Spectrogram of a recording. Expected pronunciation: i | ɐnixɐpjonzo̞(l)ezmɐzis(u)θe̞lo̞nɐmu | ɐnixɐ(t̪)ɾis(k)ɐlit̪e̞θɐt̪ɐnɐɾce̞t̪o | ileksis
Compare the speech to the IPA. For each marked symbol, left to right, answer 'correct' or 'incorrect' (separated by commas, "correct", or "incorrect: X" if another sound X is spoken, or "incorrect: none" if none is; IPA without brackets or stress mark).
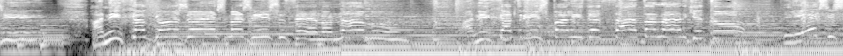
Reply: incorrect: none, correct, correct, incorrect: p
